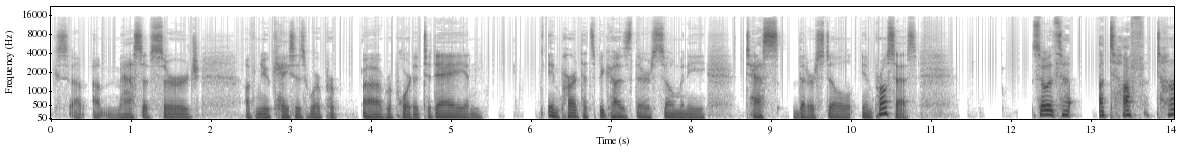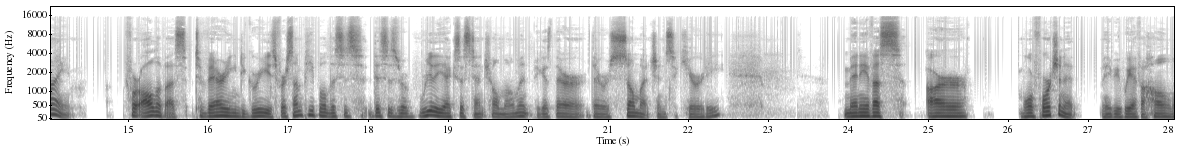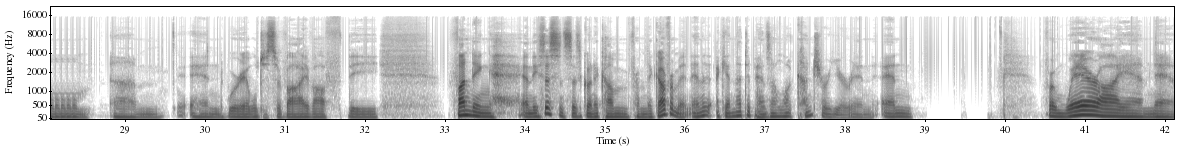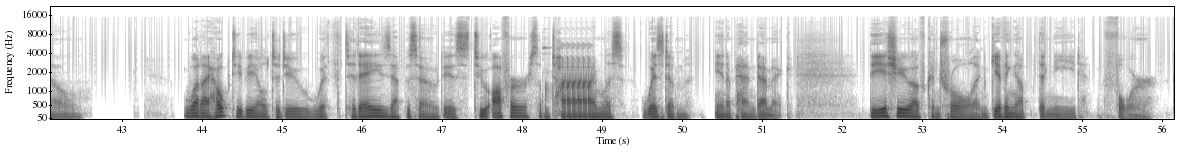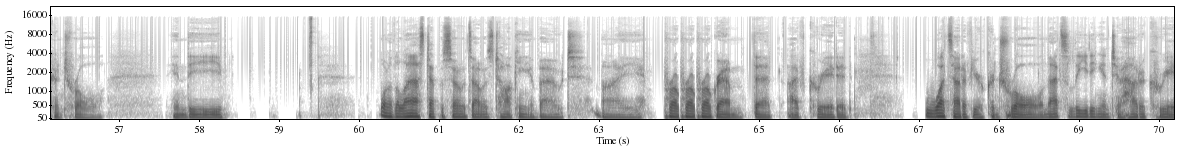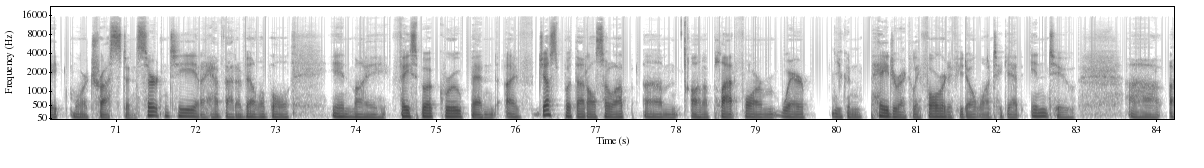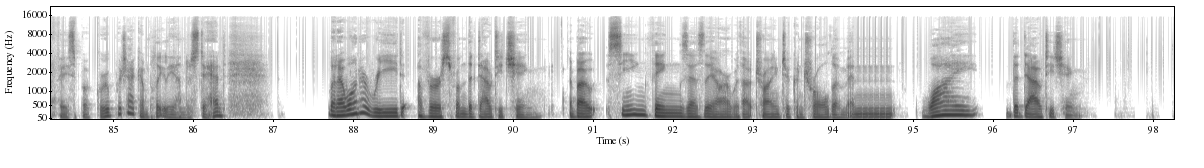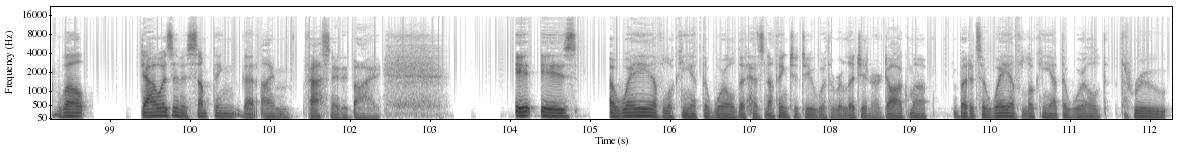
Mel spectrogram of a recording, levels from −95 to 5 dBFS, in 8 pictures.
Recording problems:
crackle, like an old record; faint; 30 dB below the speech
audio stuttering; 4 times, first at 28 s

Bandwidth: 15 kHz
